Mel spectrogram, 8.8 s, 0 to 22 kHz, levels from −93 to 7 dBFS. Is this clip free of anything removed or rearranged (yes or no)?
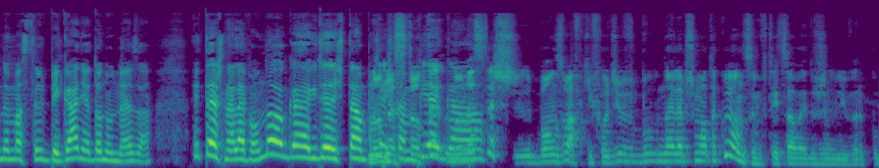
no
